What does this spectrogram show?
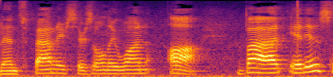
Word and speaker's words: a: explain this for you but the a in Spanish is always ah let's all say that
